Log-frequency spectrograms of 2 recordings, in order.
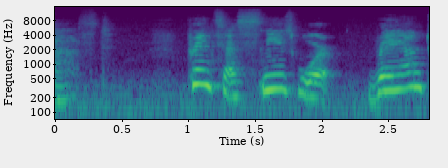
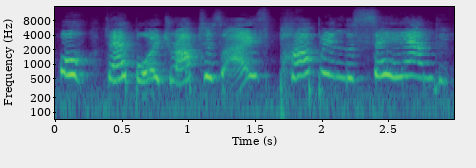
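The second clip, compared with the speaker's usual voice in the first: much higher, sweet princess voice; oblivious princess; 14 semitones higher, 3 dB louder than usual. Acted. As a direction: chirp it like a carefree princess. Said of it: "said Princess Sneezewort".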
